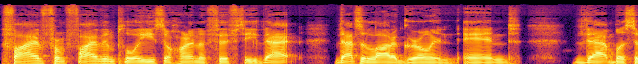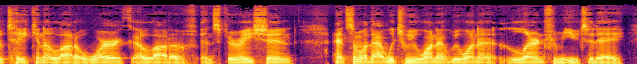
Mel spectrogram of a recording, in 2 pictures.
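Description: A man's voice: lowish voice, steady tone, clean tone, no room sound. A man hosting an interview, asking questions with eager praise. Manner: enthusiastic, praising, quick bursts. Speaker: interview host.

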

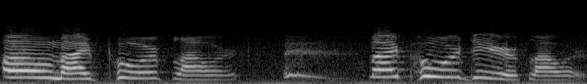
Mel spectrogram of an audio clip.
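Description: A woman's voice: high voice, lively intonation, very slow, heavily acted. Bossy american landlady wife, theatrical, voice swooping all over, muffled old radio comedy. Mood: lamenting. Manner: domineering, theatrical, sharp. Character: imperious, melodramatic middle-aged landlady and wife. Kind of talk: 1940s radio sitcom acting. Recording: muffled, hissy old 1940s radio recording.

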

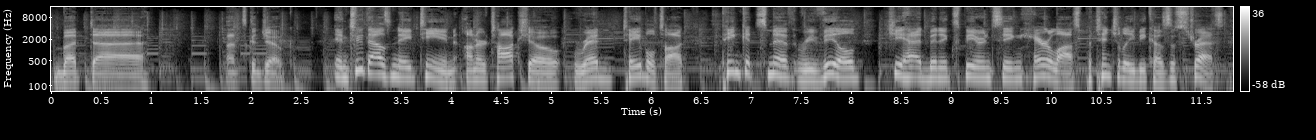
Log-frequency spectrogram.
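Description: A man's voice: fairly high pitch, animated, unhurried, faint music behind. A man hosting a podcast, reading an article aloud and adding casual commentary. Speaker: podcast host.

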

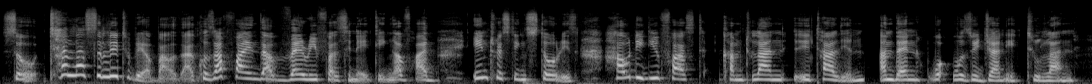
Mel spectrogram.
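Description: Woman host from Kenya, interviewer, curious, encouraging, high voice. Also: lively intonation, normal speed, vocal fry, a bit bright. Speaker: podcast host.

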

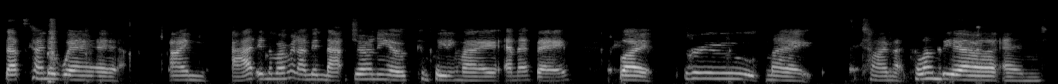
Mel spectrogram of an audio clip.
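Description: A woman's voice: mid-range voice, slow, dull audio. Young Australian woman chatting casually. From Brisbane, Australia. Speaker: guest, actor and acting student. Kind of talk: casual interview chat.

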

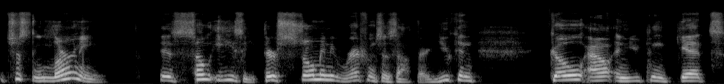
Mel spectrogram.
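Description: A middle-aged man chats about his work as a voice actor. His voice is a little husky and sits a touch high, and his pitch jumps around a lot as he talks with animated energy. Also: measured pace. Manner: animated, demonstrates character voices mid-sentence. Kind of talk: casual interview chat.

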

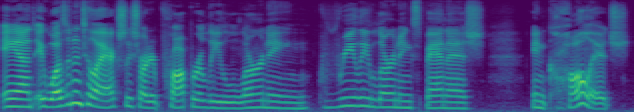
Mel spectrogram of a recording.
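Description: A woman's voice: medium pitch, unhurried, sharp tone, clear, resonant tone. A young American woman interviewing a guest, chatting casually and saying "like" often. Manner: friendly, chatty, uses "like" often.

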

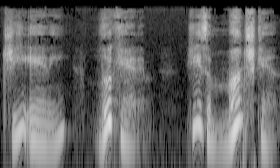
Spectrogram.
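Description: A woman's voice: mid-range voice, sing-song, slow, a little mellow, slightly rough, exaggerated voice. An actress playing a cheeky, wisecracking newspaperwoman sidekick with a slangy, playful manner in a 1940s-style radio drama. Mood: amused.

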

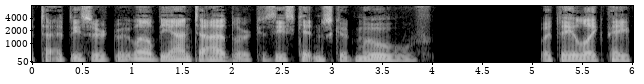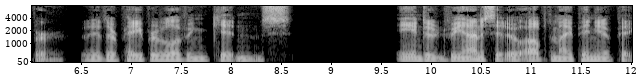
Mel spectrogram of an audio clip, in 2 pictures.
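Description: A man hosting a bedtime sleep podcast, delivering a meandering monologue in a halting, stammering way that often trails off. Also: mid-range voice, vocal fry, dark tone, no room sound, studio quality.

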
